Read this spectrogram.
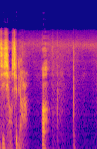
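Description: A man speaks briefly at close range.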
